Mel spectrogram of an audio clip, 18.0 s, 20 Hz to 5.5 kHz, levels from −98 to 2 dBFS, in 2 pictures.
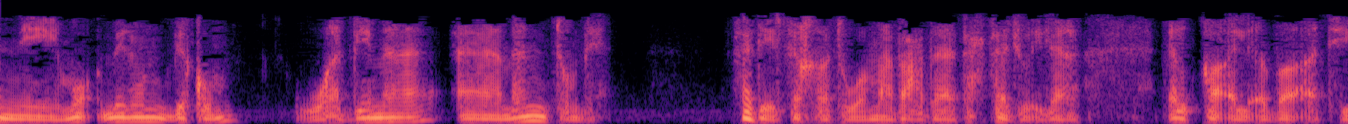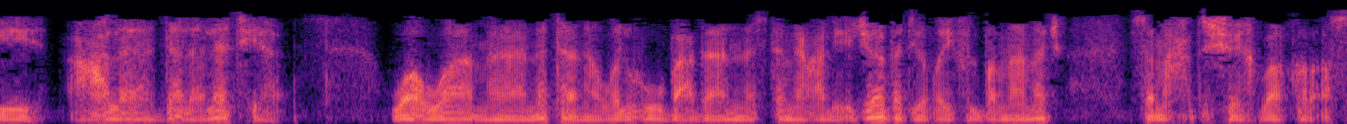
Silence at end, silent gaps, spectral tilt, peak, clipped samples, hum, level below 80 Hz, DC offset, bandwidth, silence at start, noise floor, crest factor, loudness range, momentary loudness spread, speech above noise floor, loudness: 0 s; none; -10.5 dB/octave; -10 dBFS; under 0.1%; none; -50 dBFS; under 0.1%; 4.3 kHz; 0 s; -69 dBFS; 20 dB; 3 LU; 9 LU; 39 dB; -30 LUFS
